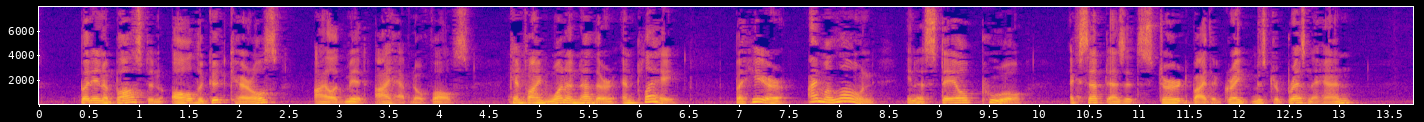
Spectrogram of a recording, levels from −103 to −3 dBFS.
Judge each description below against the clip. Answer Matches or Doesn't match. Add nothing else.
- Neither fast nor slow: Matches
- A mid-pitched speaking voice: Matches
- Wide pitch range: Matches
